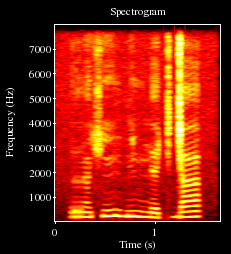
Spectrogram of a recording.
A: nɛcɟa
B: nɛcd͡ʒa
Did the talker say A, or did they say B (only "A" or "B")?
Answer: A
